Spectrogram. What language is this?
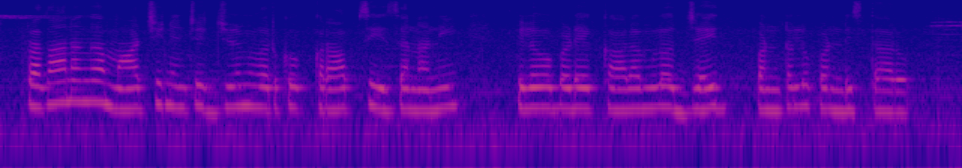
Telugu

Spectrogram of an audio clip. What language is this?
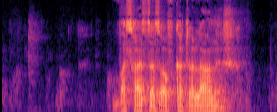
German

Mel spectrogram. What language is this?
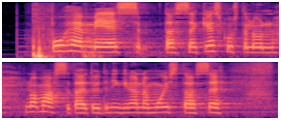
Finnish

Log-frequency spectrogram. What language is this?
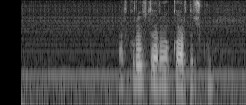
Russian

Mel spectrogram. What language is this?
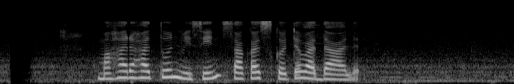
Sinhala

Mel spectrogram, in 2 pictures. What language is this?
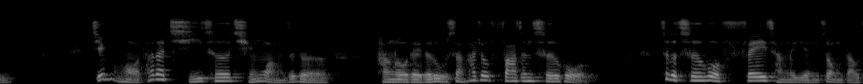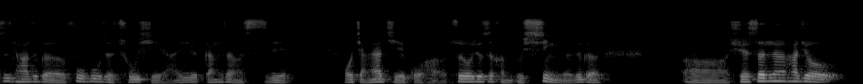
Chinese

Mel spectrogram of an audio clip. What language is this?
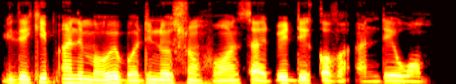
Nigerian Pidgin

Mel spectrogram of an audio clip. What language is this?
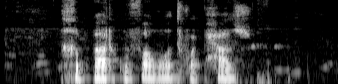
Kabardian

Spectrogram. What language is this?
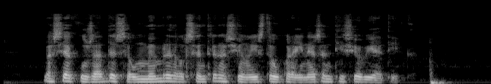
Catalan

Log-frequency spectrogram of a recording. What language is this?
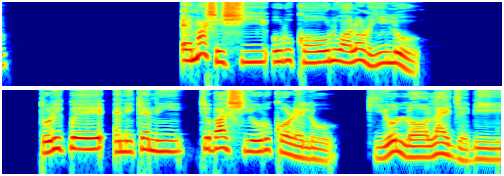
Yoruba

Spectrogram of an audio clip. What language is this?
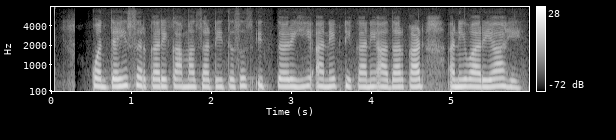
Marathi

